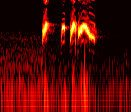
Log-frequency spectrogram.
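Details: One short, clean phrase from a Red-whiskered bulbul lure bird used in trapping wild birds: a sharp whistle, a quick chip, then a rolling, slurred double note ending lower.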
